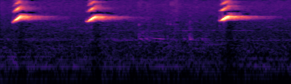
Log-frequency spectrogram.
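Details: White-rumped shama lure song, meant to rouse quiet birds into singing: three sharp, very high notes sweeping downward, spaced about a second apart, with faint background hiss between them.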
